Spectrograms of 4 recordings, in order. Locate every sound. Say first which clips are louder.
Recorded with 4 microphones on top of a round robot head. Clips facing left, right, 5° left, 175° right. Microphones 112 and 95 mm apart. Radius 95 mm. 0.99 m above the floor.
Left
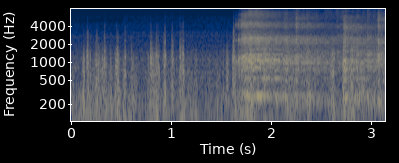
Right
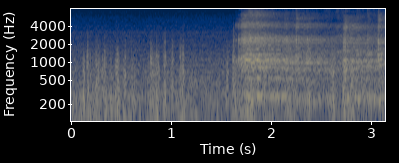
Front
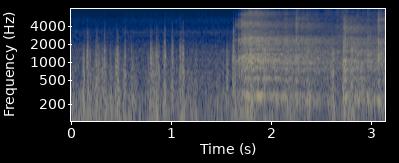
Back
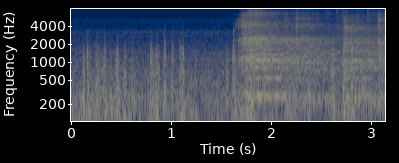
1.6 s laughter: left 2 dB, front 3 dB; 30° left, 1.6 m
